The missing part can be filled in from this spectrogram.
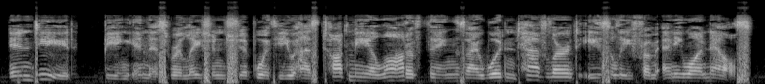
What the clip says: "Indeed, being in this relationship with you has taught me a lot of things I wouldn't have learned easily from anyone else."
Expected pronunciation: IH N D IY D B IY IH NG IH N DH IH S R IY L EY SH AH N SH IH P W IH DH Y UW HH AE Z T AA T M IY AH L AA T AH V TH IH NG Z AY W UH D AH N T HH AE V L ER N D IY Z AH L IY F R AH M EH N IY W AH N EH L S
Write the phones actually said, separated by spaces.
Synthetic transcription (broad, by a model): IH N D IY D B IY IH NG IH N DH IH S R IY L EY SH AH N SH IH P W IH DH Y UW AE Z T AA T M IY AH L AA T AH V TH IH NG Z AY W UH D N T HH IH V L ER N D IY Z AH L IY F R AH M EH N IY W AH N EH L S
